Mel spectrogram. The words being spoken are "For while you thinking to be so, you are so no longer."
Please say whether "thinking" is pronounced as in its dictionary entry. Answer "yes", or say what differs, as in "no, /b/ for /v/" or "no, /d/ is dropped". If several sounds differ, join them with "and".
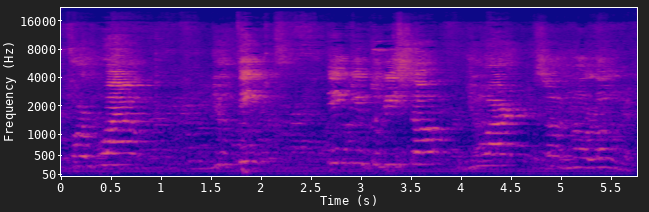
no, /t/ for /θ/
